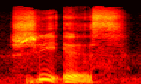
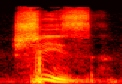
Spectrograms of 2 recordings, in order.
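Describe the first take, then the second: First: Two full words are said separately. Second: The words merge into one short syllable.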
